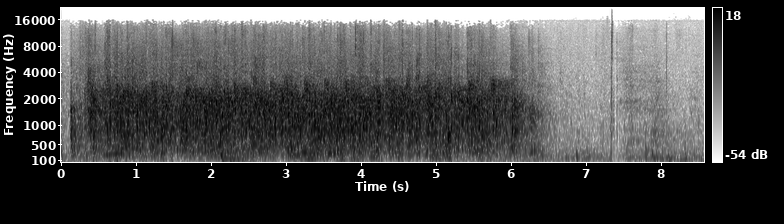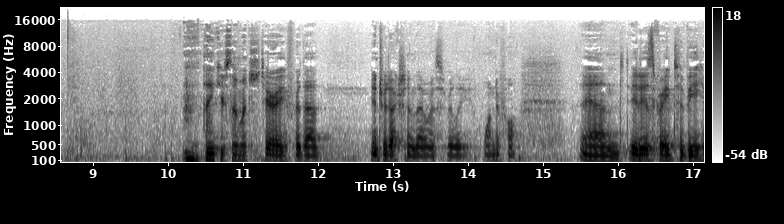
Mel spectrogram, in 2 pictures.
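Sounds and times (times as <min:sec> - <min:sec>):
audience applause welcoming a speaker at the Modern: 0:00.0 - 0:06.7
speech: 0:10.5 - 0:17.1.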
